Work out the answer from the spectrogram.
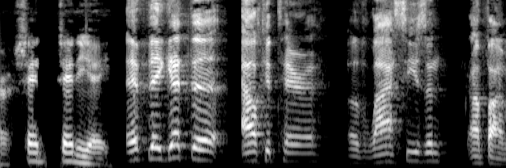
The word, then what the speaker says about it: Alcantara: If the Yankees get Sandy Alcantara or Anontra, however you say his name, it's not Alcantra. They're missing a vote when they do that. Fuckant shady. If they get the Alcantara of last season, I'm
